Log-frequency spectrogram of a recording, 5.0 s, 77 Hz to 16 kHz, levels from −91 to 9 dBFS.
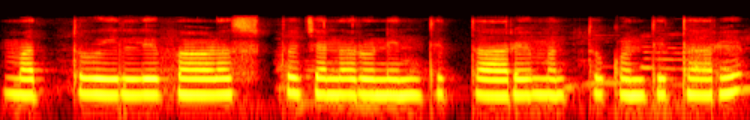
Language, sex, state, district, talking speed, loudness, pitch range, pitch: Kannada, female, Karnataka, Bidar, 85 wpm, -15 LUFS, 240-250 Hz, 245 Hz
